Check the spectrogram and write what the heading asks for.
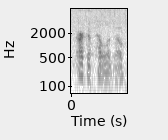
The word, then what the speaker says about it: Archipelago: Second one was Archipelago. Okay. That's usually how I've heard it pronounced, but my brain still wants to say Archipelago, which is wrong.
